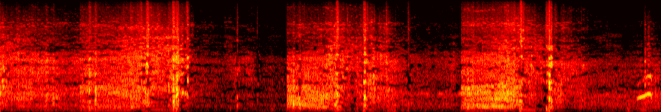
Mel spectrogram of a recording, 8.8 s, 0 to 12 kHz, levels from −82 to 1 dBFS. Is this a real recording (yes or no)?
no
